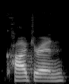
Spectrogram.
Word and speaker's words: Cadron: It's Cadron in French, but Cadron.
